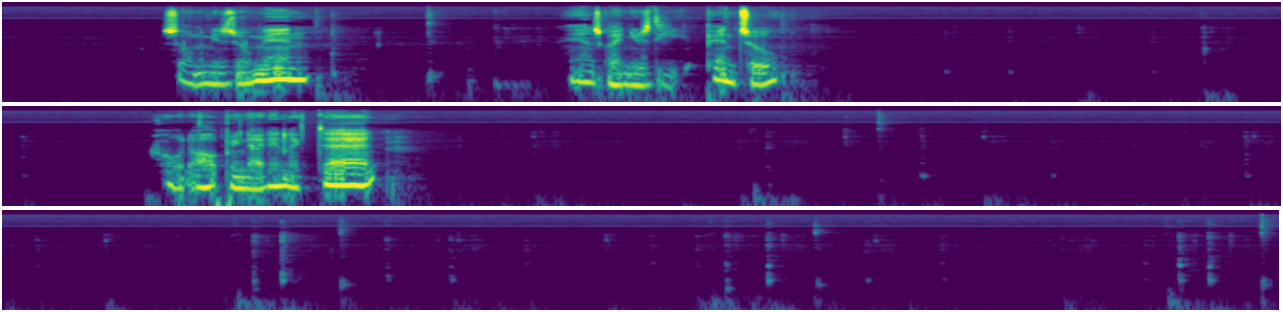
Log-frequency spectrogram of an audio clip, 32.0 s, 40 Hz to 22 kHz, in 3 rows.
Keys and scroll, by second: 2.5 space, 4.0 ctrl+=, 16.8 space, 23.2 space, 27.2 space, 30.9 space.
